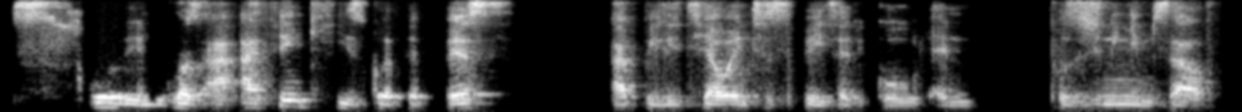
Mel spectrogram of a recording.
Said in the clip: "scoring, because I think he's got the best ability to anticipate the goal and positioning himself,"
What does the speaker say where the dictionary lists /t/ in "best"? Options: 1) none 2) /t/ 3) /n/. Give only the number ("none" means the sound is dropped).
2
